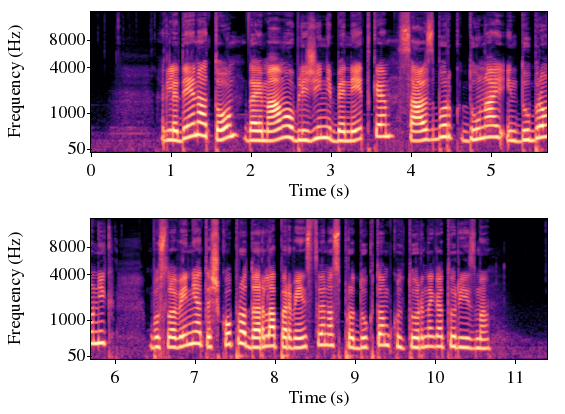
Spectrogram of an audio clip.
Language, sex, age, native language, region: Slovenian, female, 18-29, Slovenian, Central Slovenia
